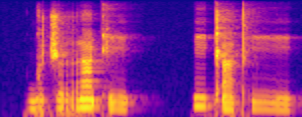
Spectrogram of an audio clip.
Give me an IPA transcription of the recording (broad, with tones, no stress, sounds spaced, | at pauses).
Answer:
ɡ ʊ˨ t͡ʃ ʊ˨ r ã˦ kʼ i˨ | i˦ kʼ ã˨ tʰ iː˨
